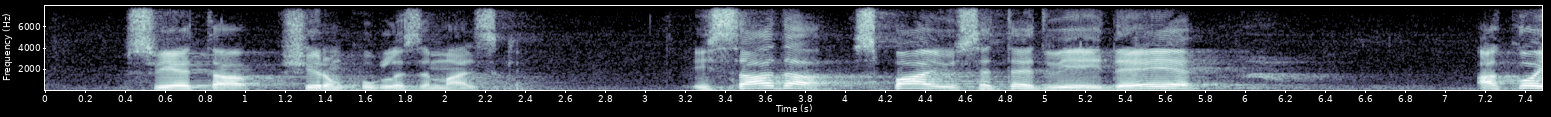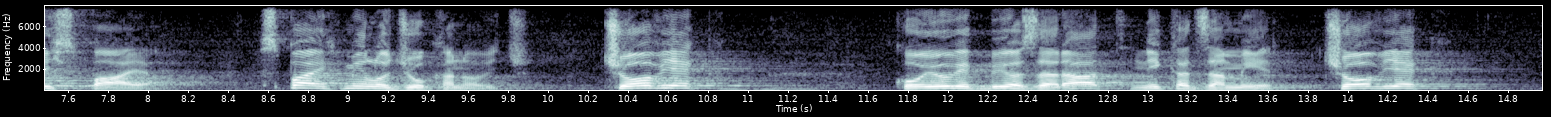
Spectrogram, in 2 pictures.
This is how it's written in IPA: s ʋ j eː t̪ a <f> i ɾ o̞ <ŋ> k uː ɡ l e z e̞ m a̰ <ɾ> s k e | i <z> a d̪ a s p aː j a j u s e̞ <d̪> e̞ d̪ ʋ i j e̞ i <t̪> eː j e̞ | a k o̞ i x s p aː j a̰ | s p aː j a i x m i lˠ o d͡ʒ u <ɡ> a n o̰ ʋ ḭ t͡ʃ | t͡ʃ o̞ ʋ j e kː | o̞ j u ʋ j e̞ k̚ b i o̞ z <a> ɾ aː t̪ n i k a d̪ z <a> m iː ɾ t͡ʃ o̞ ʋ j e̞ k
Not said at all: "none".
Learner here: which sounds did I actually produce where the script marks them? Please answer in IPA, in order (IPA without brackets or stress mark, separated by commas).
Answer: ʃ, m, ʎ, s, t̪, d̪, k, a, a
